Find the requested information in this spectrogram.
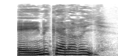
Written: anegalleri

